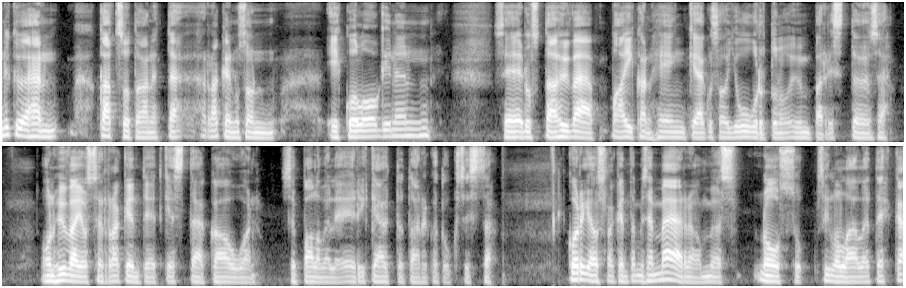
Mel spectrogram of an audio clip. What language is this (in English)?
Finnish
